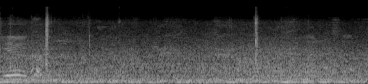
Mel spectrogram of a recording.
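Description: Sandals patter on hard pavement as a small child walks.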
